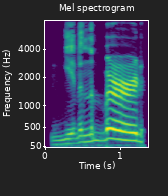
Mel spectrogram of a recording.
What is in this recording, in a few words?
saying give em the bird sing songy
